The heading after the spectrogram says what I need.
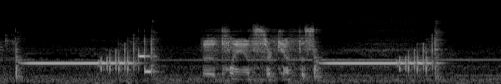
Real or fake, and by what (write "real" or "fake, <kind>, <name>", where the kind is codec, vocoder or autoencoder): real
